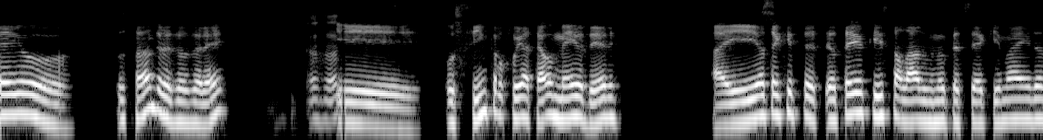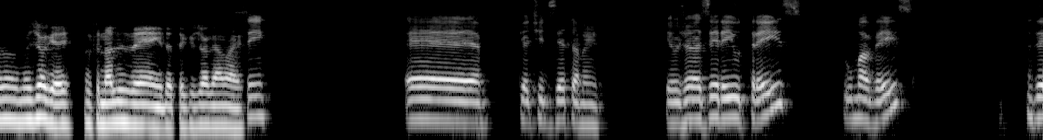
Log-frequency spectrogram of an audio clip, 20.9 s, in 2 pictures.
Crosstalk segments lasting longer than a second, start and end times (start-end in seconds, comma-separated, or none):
none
